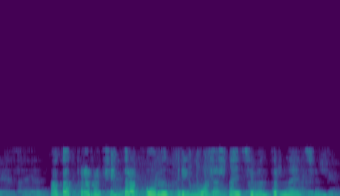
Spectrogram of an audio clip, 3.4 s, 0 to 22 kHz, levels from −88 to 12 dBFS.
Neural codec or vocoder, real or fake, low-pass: none; real; 5.4 kHz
